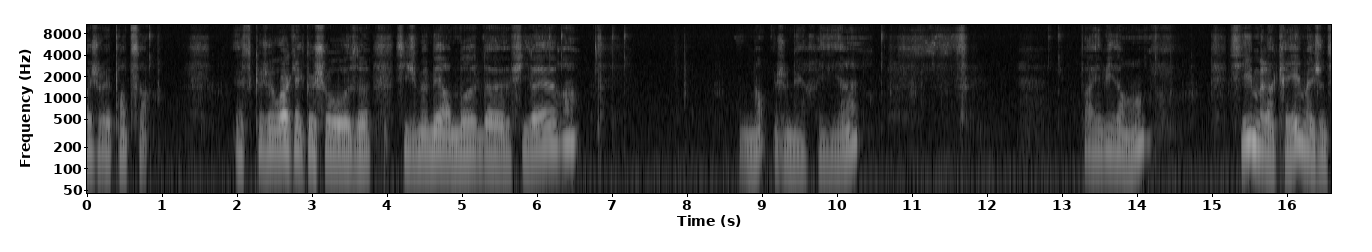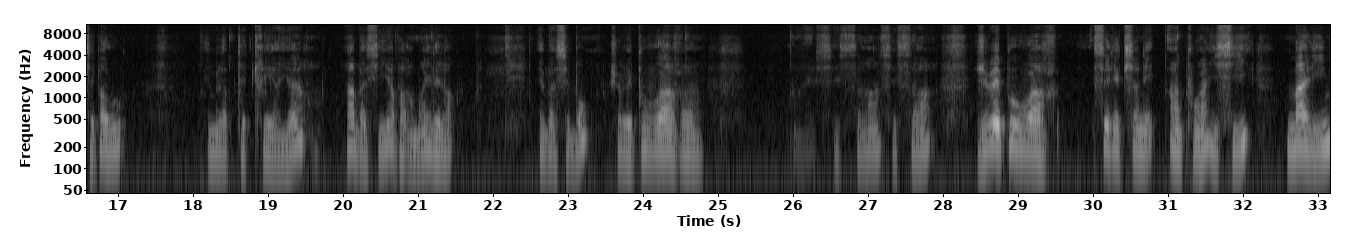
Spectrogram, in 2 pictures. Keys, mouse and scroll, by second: 0.5 click, 1.5-3.1 scroll down 1, 3.1-6.0 scroll down 1, 6.0 click, 6.9 click, 8.2-9.4 scroll down 2, 9.4-10.9 right drag, 10.9-12.7 scroll up 2, 12.7 click, 14.0 click, 14.6-16.0 scroll down 2, 15.6-17.2 right drag, 16.2-17.2 scroll down 1, 17.2-18.0 scroll up 1, 18.0-19.1 right drag, 18.8-20.6 scroll up 2, 20.6-21.6 middle drag, 21.4-22.4 scroll down 2, 22.4-22.9 scroll up 2, 22.9-24.3 scroll down 2, 24.3-27.3 drag, 24.9-25.8 scroll up 2, 27.0-27.9 scroll up 2, 27.9-30.8 scroll down 2, 30.8 click, 31.5-33.0 scroll down 1, 33.0 click.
